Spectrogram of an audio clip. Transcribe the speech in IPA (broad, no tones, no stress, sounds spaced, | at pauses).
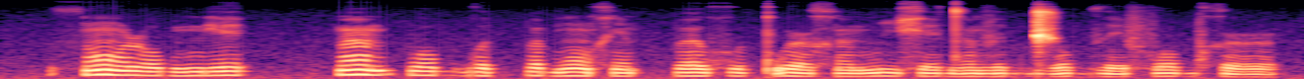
θ õ ɹ o b mʲ e | p œ̃ b p o b ɡʷ e pː œ b õ x ẽ pː œ xʷ e kʷʼ ə˞ x œ̃ m i x e d œ̃ v e b d͡ʒ o b ð e f o b x ə˞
